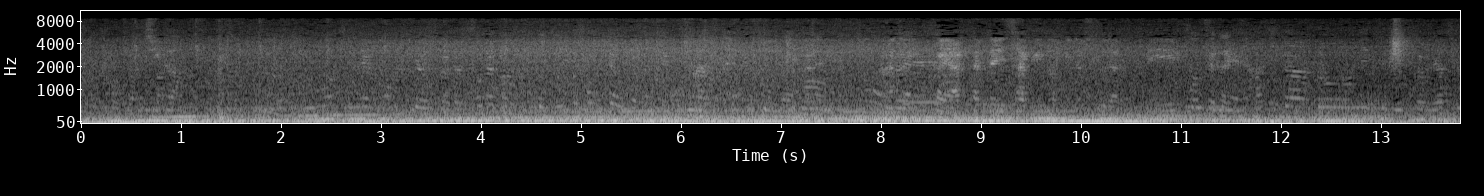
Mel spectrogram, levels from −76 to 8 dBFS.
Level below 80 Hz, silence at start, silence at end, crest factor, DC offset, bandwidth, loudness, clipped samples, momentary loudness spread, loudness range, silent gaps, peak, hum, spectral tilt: -24 dBFS; 0 s; 0 s; 14 dB; under 0.1%; 9 kHz; -23 LUFS; under 0.1%; 6 LU; 3 LU; none; -6 dBFS; none; -5.5 dB/octave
